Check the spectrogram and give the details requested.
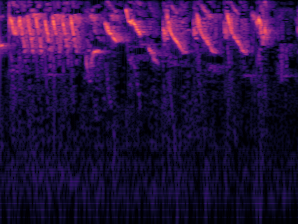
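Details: Canary singing konslet and ngentrok phrases: an opening dense high trill lasting under a second, followed by a regular string of loud downward-slurred notes about every third of a second.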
